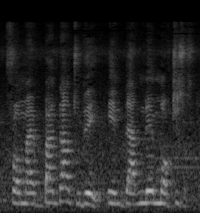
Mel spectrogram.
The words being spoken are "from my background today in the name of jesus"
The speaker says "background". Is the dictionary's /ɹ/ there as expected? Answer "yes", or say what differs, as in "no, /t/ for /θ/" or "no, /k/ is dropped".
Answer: no, /ɹ/ is dropped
